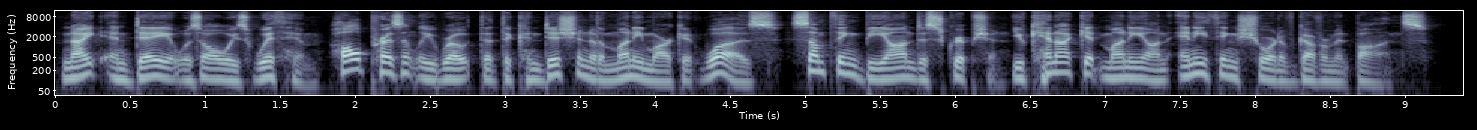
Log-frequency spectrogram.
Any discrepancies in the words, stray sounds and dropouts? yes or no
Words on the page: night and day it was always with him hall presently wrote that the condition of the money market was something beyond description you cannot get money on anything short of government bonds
yes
